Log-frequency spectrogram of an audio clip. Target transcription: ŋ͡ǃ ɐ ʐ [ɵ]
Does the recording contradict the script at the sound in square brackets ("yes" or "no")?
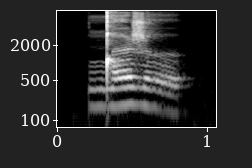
yes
